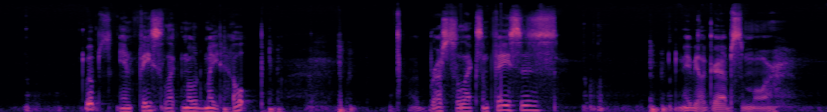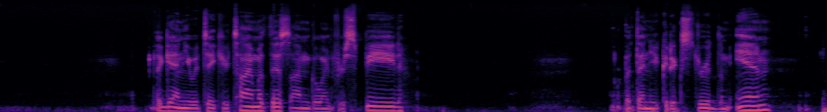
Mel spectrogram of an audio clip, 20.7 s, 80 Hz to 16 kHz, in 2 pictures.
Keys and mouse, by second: 2.5-4.3 drag, 2.5-4.1 right drag, 3.0 a, 3.6 a, 4.4 c.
